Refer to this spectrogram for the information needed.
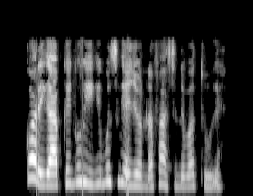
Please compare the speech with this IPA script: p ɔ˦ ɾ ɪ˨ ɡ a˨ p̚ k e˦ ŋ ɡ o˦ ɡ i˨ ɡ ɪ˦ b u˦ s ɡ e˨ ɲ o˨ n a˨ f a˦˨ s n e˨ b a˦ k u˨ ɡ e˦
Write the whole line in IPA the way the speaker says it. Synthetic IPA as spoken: k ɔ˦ ɾ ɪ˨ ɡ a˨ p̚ k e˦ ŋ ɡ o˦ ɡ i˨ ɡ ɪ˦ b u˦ s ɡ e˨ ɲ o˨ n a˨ f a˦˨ s n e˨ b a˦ t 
